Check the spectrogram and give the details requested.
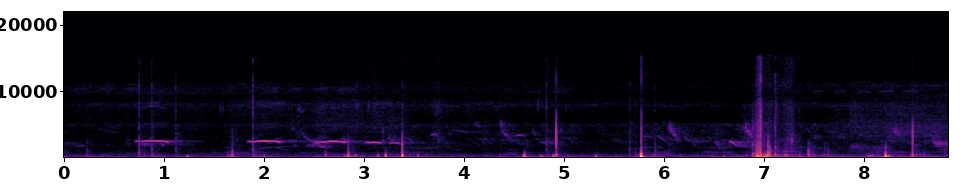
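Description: Birds chirping in short repeated high notes during the first few seconds. Scattered footsteps and knocks run throughout, with a louder knock just before six seconds and a brief rustle about seven seconds in.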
